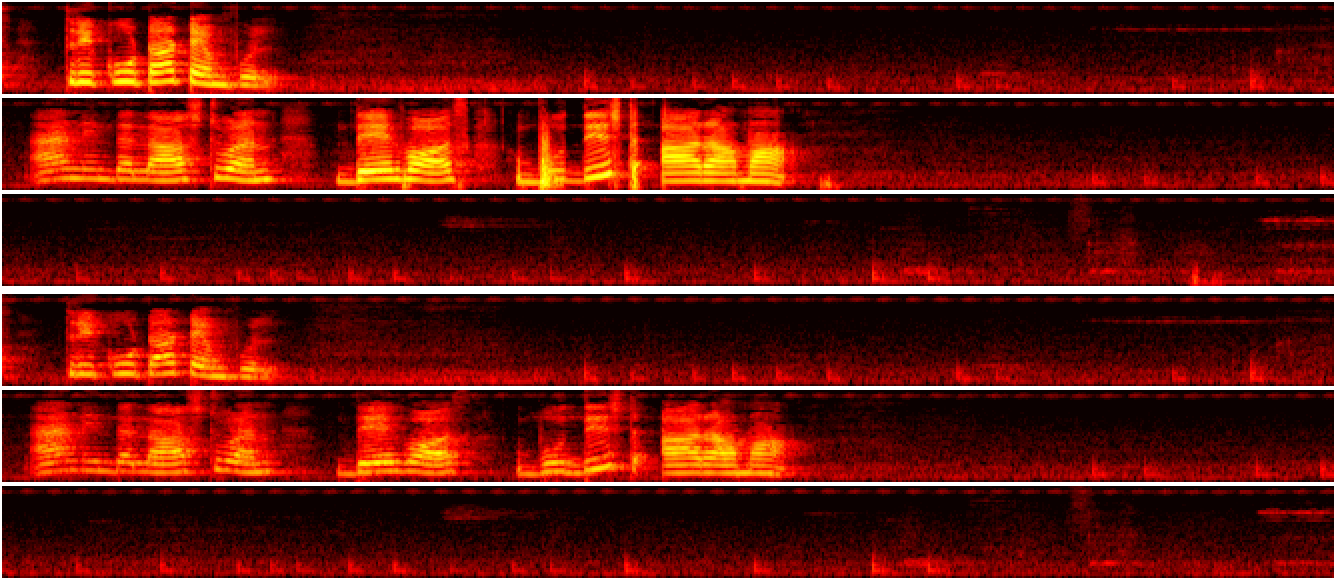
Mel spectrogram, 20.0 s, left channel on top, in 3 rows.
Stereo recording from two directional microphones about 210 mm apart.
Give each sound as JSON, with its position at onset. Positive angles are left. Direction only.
{"t": 0.3, "sound": "a woman's voice", "side_deg": 55}
{"t": 6.7, "sound": "a woman's voice", "side_deg": 20}
{"t": 7.2, "sound": "a woman's voice", "side_deg": 35}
